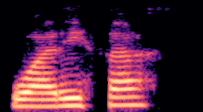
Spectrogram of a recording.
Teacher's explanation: the fatha and the kasra sound both are very short. So they're 1 second, one count.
